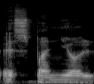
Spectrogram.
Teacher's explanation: normally we don't pronounce consonants at the ends of the words but the L is an exception we will pronounce the L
